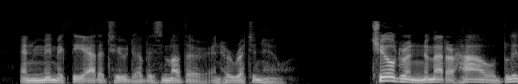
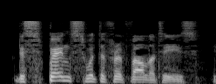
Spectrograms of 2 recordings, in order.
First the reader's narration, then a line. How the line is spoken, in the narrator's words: he snapped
